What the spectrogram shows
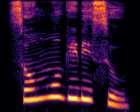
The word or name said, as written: ಸೊಮ್ಮುಗಿಡಿಸು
